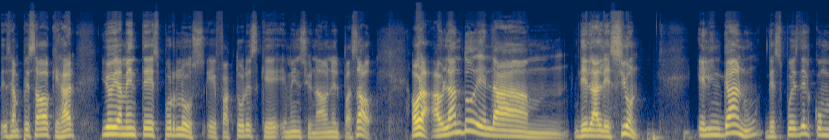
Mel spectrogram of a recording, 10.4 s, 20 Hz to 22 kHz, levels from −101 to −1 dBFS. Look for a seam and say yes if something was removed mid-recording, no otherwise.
no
